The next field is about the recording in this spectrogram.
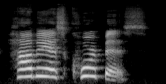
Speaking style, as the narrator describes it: cried the first, somewhat tangentially

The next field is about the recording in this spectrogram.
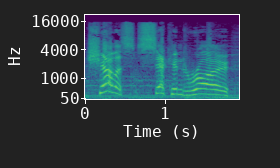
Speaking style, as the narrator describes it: I called out

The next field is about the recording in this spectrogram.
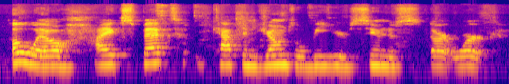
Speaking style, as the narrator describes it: Timmy sighed

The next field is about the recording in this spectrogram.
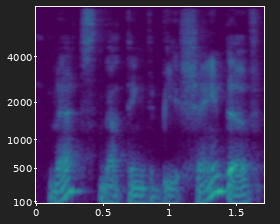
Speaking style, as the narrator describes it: Major consoled him kindly

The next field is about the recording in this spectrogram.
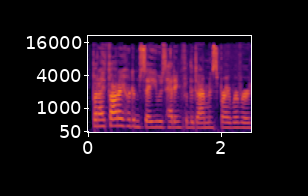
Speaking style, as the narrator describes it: added quickly

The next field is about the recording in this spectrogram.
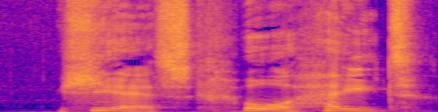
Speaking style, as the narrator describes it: laughed Steerforth

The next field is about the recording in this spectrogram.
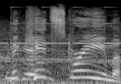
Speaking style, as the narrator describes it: Bloody Mary screams

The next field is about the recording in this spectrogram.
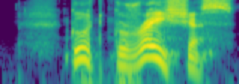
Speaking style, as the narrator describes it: exclaimed the man

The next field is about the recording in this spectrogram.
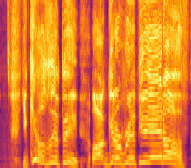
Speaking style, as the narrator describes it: The large ganger roared again, shouted

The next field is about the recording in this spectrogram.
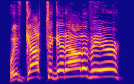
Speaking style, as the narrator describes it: I cried

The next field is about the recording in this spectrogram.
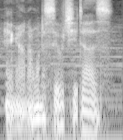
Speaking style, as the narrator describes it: Miguel kind of whisper and say

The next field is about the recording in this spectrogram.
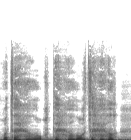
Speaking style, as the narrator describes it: Travis was wheezing a new mantra somewhere behind us

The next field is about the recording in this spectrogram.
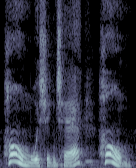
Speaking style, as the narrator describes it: cried

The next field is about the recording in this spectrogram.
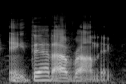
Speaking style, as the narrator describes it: Xavier laughed heartily

